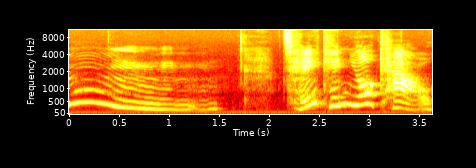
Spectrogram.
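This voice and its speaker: A woman's put-on character voice, high in pitch. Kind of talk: bedtime story. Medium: read story. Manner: calm, measured.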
